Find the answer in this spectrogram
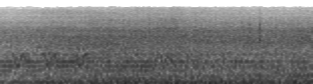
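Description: Sport motorcycle engine running at a steady, low speed, heard from the rider's position, with wind and road noise over it.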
